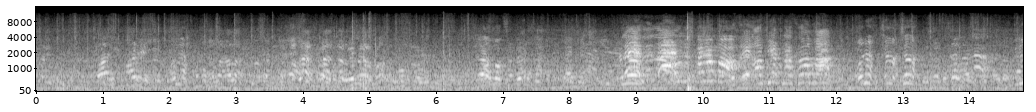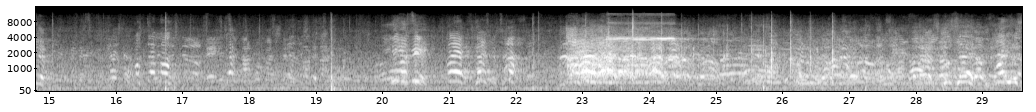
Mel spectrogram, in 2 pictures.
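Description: Footballers shouting and calling to each other during play. Near the end comes a short whistle amid a burst of louder shouting.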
